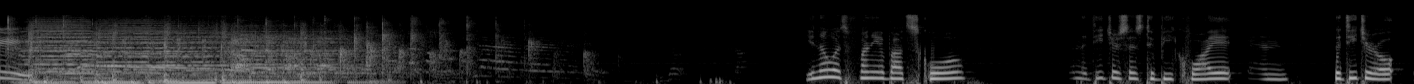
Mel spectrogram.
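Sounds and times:
audience clapping: 0.0 - 6.3
speech: 8.1 - 9.8, 10.8 - 14.1.

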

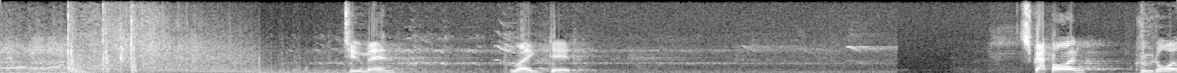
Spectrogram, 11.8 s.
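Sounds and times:
gunshots: 0.5 - 4.0
speech: 3.5 - 4.2, 5.1 - 6.0, 10.2 - 11.7.

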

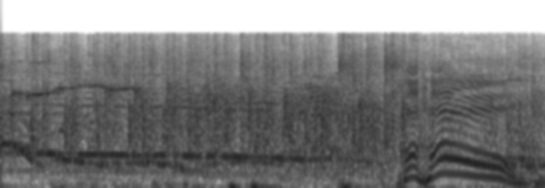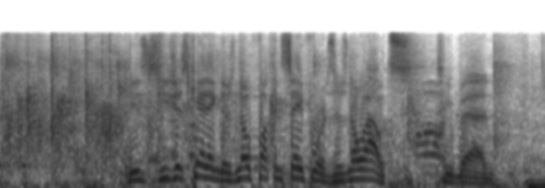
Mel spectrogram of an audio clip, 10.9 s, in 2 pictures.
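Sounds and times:
audience round of applause: 0.0 - 8.3
speech: 4.0 - 5.9, 6.7 - 10.6.

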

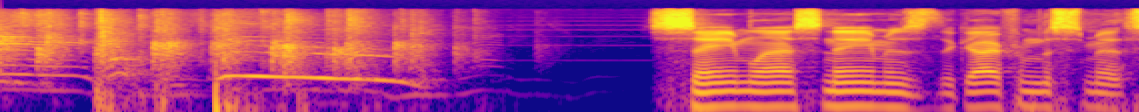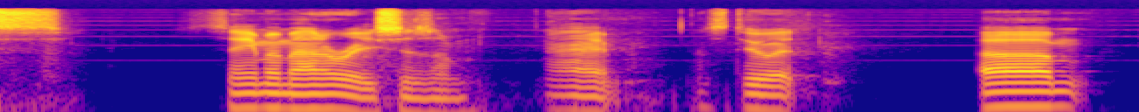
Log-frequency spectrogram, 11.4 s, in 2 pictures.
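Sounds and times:
person whooping: 0.0 - 2.2
comedy show audience applauding a comedian: 0.0 - 2.5
speech: 3.4 - 6.0, 6.8 - 9.8, 10.6 - 11.2.

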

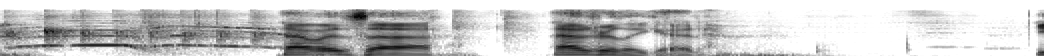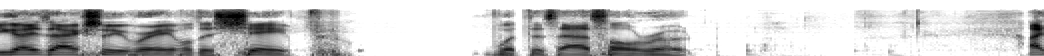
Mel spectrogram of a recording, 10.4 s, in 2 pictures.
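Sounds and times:
scattered audience clapping: 0.0 - 2.7
speech: 1.4 - 3.8, 5.2 - 6.9, 7.6 - 8.8.

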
